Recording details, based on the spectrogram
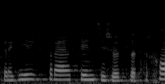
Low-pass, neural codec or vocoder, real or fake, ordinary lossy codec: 7.2 kHz; codec, 24 kHz, 3.1 kbps, DualCodec; fake; none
